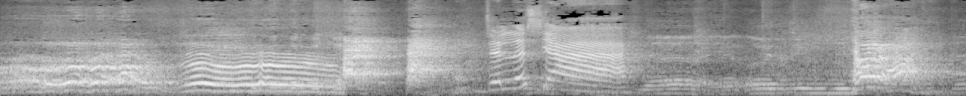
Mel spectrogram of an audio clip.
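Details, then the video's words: Jealous female Siberian Husky gives long, wavering whine-howls with harmonic tones that bend up and down, then shorter rising yelps. Breaks of human-like vocal sounds mix in. "Jealous Husky Girl"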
